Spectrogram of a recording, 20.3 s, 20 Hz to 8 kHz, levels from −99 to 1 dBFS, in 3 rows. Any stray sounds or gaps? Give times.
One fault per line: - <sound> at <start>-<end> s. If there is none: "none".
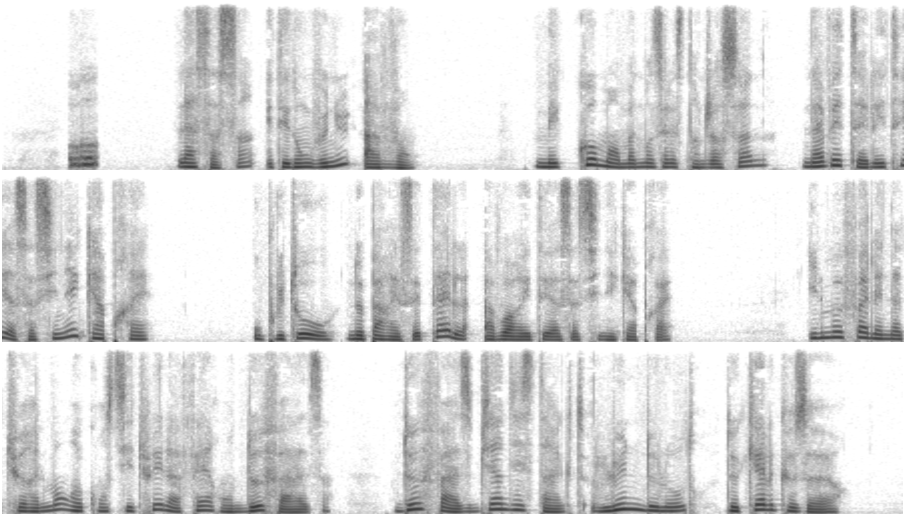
- laugh at 0.5-0.7 s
